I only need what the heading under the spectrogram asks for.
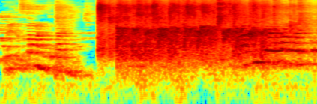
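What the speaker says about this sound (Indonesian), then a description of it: "Beri tepuk tangan untuk Panji." Primary school classroom clapping for a pupil after a teacher's speech, a sudden loud burst of many small hands that stays steady and close after the talking stops.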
